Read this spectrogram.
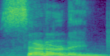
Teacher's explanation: স্যাটারডে অর্থাৎ দেখেন এখানে টি সাউন্ড থাকলেও এটার সামনে এবং পিছনে যেহেতু ভাউলস রয়েছে, আমরা এর আগের ভিডিওতে এটা ব্যাখ্যা করেছি। টি এর সামনে এবং পিছনে দুইটা দিয়ে যদি ভাউলস থাকে তাহলে সেই টি সাউন্ড আর ঠ সাউন্ড না দিয়ে ড সাউন্ড দেয়।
